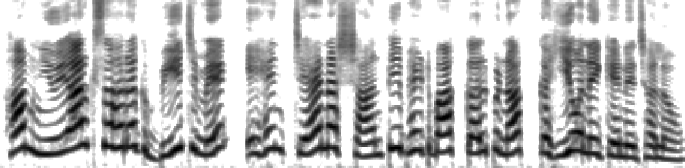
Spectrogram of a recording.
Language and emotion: Maithili, surprised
